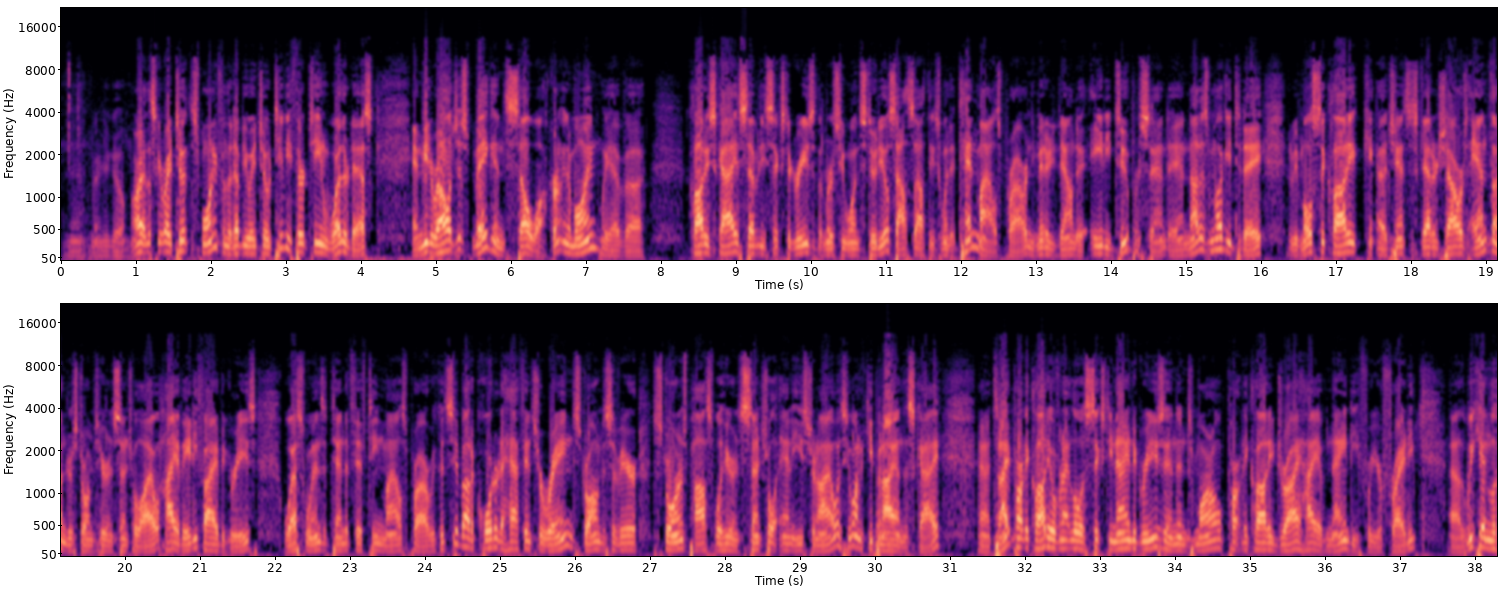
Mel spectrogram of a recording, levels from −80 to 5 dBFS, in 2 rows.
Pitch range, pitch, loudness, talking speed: 95-125 Hz, 110 Hz, -13 LUFS, 220 wpm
